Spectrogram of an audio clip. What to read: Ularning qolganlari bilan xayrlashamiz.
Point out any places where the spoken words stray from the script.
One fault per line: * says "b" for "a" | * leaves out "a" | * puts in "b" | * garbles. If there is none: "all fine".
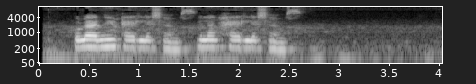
* says "xayrlashamiz" for "qolganlari"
